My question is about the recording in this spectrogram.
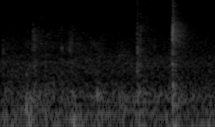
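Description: Near silence with a few faint ticks and one sharper click near the end, from a table knife spreading cream cheese icing over a cake.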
